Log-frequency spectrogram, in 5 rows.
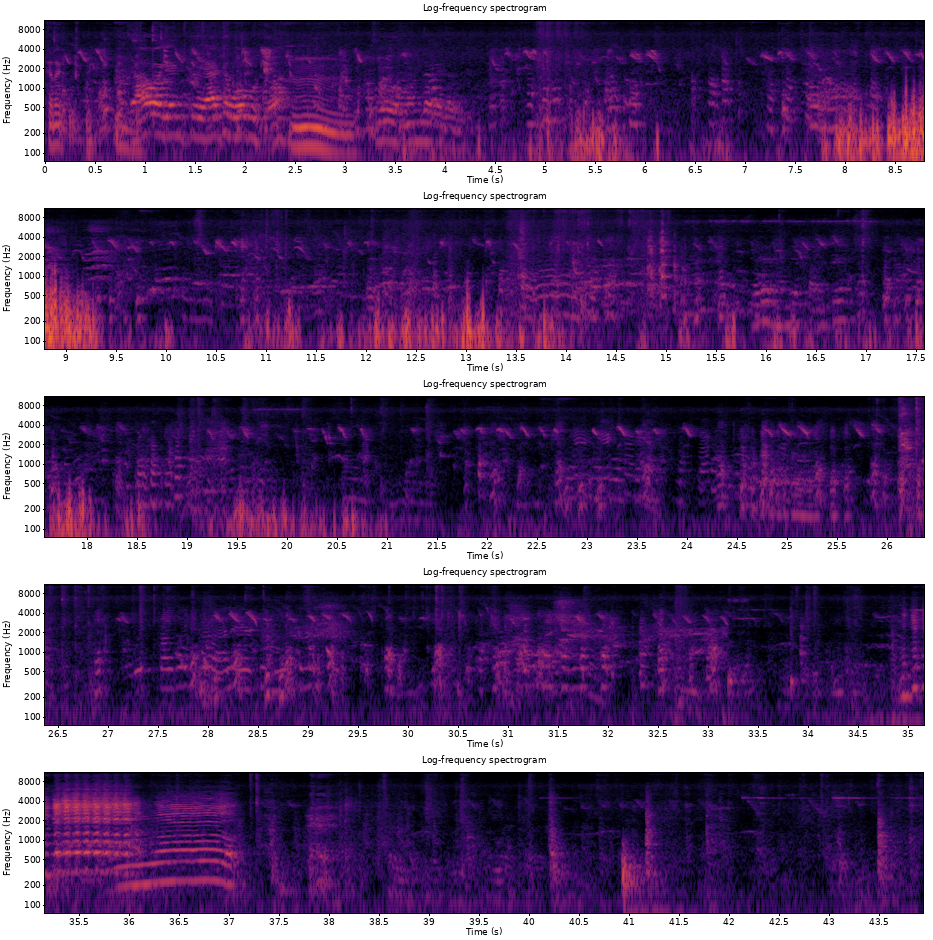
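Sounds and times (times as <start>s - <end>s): chickens clucking and calling: 0.0s - 43.9s.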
